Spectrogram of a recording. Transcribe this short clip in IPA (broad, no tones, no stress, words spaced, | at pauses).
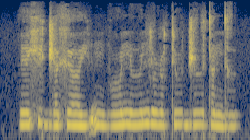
exʲed͡ʒɐ xʲɐːjḭ mbɵː nɨːnzʉɳɵ tʉ d͡ʒɨːtɐ ndɨ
